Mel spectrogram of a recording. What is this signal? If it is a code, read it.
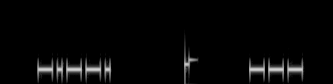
Morse code, heard as a keyed tone, about 25 wpm, 700 Hz. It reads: <KN> O
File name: Single Character (Letter:Number:Punctuation:Prosign) - Rapid-Fire - 25wpm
